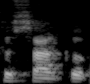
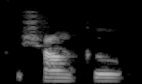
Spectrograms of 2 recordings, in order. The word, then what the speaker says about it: Kusanku: For instance, I actually do a style, kusanku, and our kusanku can also be said kushanku.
